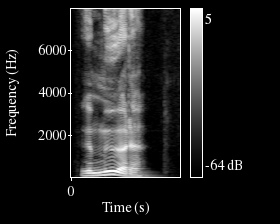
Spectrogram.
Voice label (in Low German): "Gemürde", Platt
